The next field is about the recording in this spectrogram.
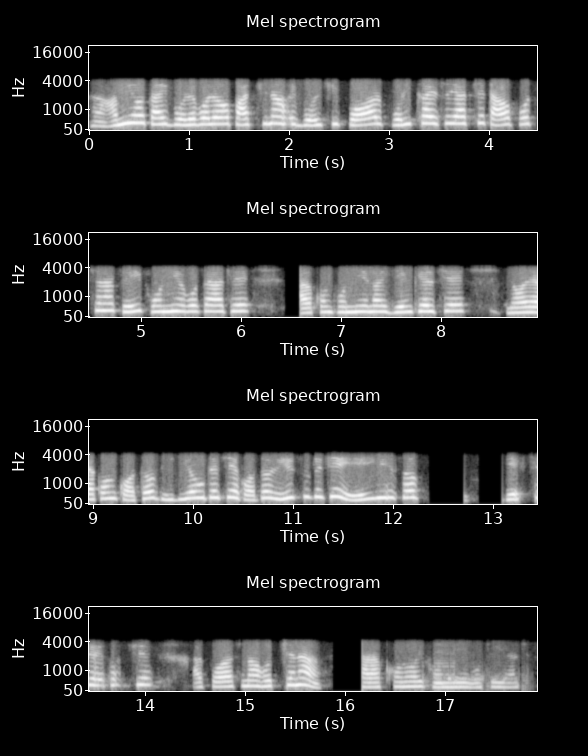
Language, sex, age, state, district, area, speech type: Bengali, female, 18-30, West Bengal, Howrah, urban, conversation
